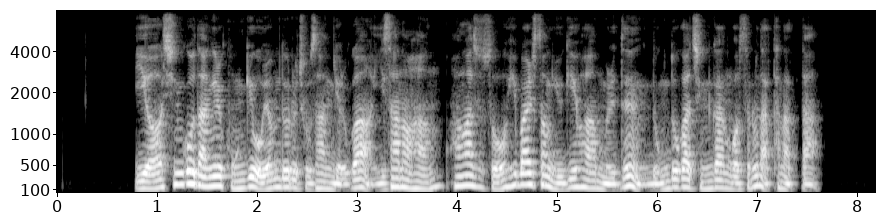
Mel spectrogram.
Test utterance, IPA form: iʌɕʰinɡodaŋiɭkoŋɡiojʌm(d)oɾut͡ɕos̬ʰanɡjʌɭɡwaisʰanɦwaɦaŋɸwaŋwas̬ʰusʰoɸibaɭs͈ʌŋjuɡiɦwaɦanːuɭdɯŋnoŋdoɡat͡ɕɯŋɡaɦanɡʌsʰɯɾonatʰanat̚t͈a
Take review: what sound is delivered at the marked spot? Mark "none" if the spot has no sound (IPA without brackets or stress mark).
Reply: d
